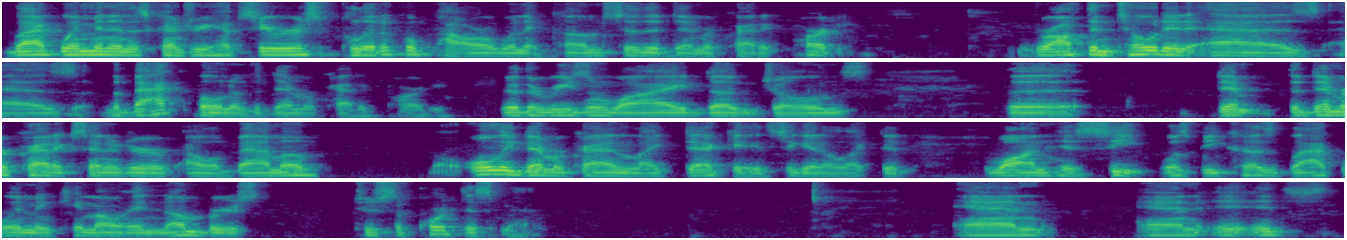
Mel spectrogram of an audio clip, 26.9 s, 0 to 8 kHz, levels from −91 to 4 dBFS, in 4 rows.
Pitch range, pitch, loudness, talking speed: 95-115 Hz, 105 Hz, -23 LUFS, 150 wpm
